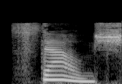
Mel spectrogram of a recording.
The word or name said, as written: stoush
